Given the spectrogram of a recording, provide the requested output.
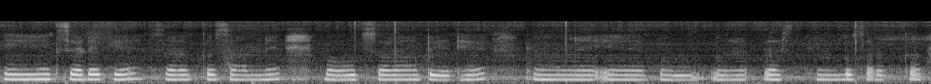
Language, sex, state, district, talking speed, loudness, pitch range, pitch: Hindi, female, Chhattisgarh, Sukma, 120 wpm, -16 LUFS, 215-230 Hz, 225 Hz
